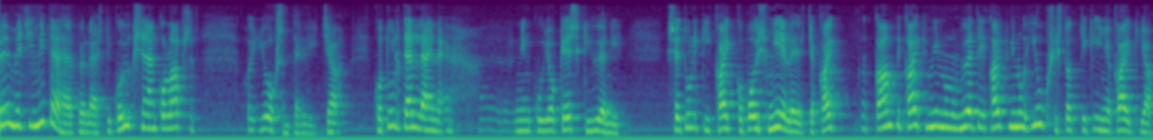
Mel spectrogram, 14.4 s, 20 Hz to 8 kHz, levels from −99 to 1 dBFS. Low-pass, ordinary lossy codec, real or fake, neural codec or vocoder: 7.2 kHz; MP3, 64 kbps; real; none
